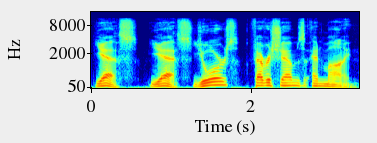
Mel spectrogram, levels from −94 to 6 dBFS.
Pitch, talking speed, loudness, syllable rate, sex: 115 Hz, 90 wpm, -16 LUFS, 2.7 syllables/s, male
